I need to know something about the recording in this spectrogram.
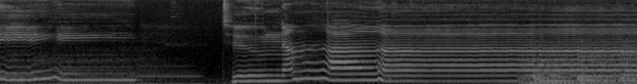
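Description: A woman's wordless vocal, long held notes that slide up and down between pitches, with a short break about three seconds in. Low bass and piano notes come in under the voice near the end.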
